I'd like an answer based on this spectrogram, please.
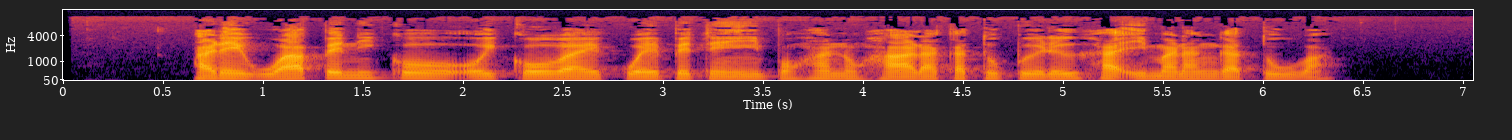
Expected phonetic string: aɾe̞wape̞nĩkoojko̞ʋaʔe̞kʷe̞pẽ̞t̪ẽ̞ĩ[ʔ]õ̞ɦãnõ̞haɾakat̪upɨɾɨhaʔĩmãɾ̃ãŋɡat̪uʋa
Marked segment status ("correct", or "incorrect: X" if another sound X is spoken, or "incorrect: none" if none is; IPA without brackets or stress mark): incorrect: p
